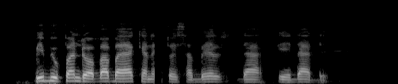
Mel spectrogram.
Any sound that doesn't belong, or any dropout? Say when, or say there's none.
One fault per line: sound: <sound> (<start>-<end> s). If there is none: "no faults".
sound: dropout (1.5-1.6 s)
